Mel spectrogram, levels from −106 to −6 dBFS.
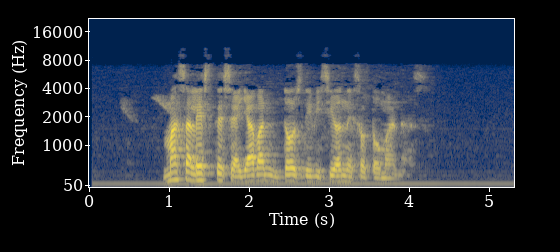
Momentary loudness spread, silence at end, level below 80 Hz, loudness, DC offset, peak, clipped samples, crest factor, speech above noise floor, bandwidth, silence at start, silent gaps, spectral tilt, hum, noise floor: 14 LU; 1.15 s; -56 dBFS; -18 LUFS; under 0.1%; -2 dBFS; under 0.1%; 20 dB; 35 dB; 7.6 kHz; 0.85 s; none; -4 dB/octave; none; -54 dBFS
